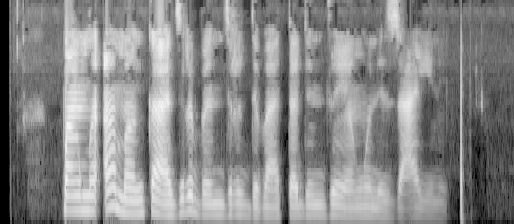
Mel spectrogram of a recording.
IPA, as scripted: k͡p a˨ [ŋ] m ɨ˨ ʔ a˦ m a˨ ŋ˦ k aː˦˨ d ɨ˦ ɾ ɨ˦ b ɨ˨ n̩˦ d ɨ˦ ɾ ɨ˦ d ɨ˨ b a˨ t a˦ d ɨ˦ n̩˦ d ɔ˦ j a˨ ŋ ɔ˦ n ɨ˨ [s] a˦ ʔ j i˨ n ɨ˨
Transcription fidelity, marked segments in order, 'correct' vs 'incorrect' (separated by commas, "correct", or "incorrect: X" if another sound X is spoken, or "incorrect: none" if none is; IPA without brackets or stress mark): correct, incorrect: z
